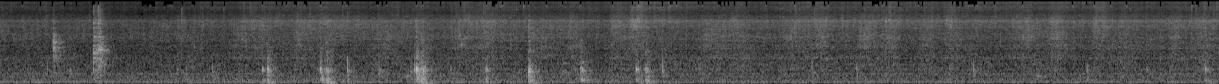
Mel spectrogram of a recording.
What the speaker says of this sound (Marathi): मी कांदा परततोय तोपर्यंत टोमॅटो घालूया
